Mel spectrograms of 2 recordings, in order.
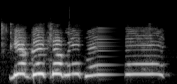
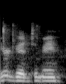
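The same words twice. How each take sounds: First: Very high, playful squeak; high-pitched goofy singsong; silly high voice. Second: Said in the usual way. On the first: Pretend. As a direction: repeat it way up high with a long held ending. Silly high repeat to a friend.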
